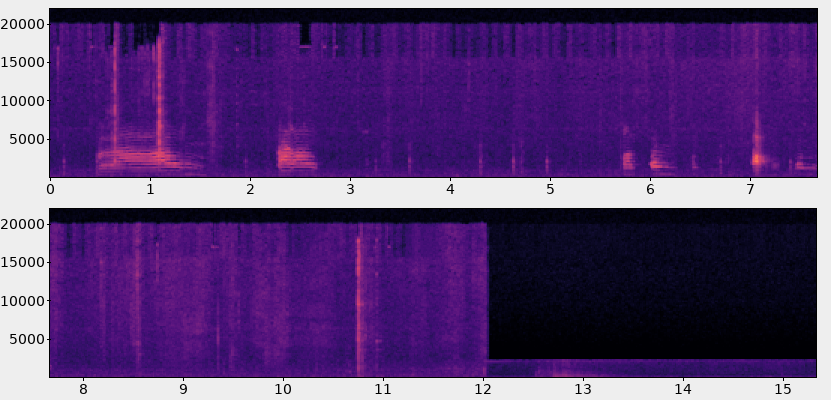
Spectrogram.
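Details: Indoor pet cat complaining while its claws are being clipped: several loud, wavering meows in the opening seconds, then shorter, softer mews spaced apart, with faint handling noise between calls before the sound cuts off.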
